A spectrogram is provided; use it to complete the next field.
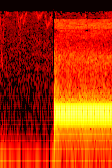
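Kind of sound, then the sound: signal or alarm, phone call ringing tone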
